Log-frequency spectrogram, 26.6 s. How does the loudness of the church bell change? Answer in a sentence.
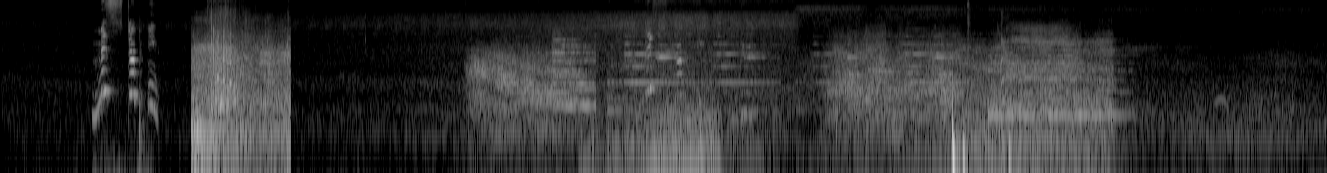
The volume of the church bell goes down, then up.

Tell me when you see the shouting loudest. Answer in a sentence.
The volume of the shouting peaks at 3 seconds.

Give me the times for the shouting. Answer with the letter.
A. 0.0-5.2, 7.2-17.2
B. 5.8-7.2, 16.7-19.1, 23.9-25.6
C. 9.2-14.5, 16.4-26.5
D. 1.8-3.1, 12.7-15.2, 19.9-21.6
D.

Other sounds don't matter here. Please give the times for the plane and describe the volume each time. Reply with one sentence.
The plane can be heard from 9.2 to 14.5 s, getting quieter then louder; and from 16.4 to 26.5 s, getting quieter.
